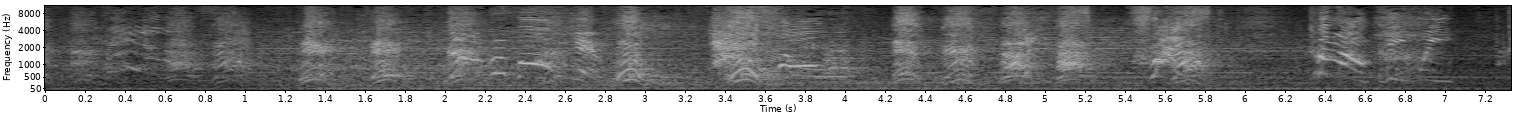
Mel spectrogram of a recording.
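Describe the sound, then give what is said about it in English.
A big Alsatian barks loudly in a rapid, insistent string of yelps and woofs at a man who has opened a door off a corridor, with a brief shout from a man partway through. “He opens a door and is faced by a barking Alsatian.”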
